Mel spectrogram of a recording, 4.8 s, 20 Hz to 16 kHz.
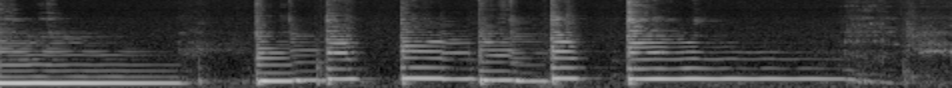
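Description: A song intro is played in E on a 3-string cigar box guitar: a short run of plucked and slid notes with a few brief pauses, ringing out clearly and alone.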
